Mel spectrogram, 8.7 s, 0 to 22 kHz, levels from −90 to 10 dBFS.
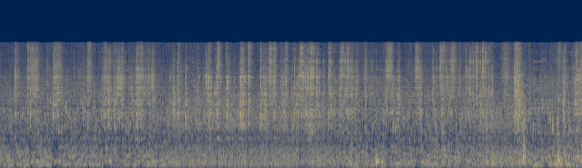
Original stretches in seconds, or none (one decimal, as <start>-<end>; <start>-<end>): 2.5-5.0; 7.1-7.9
